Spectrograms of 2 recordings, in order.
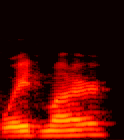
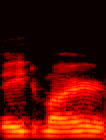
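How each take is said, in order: First: The name is pronounced the English way. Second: The name is pronounced the German way.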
